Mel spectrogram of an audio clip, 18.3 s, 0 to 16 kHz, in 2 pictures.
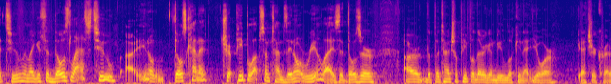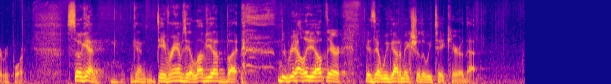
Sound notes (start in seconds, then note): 12.7 laughs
